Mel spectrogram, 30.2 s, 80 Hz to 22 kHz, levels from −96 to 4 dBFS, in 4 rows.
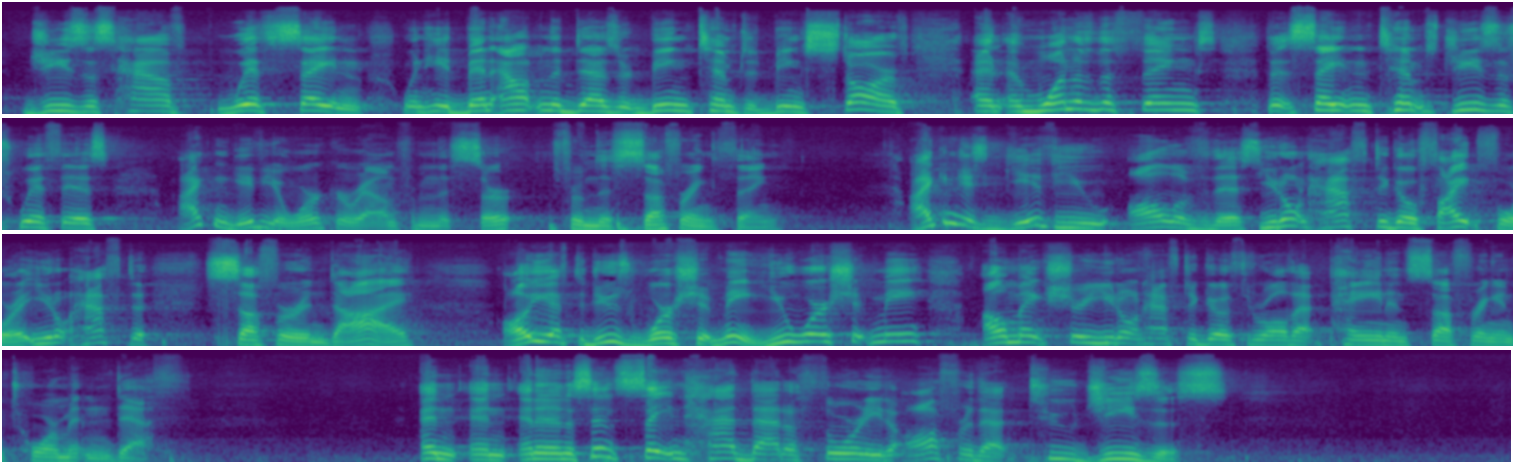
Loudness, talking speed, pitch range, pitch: -25 LUFS, 215 wpm, 165-210 Hz, 190 Hz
